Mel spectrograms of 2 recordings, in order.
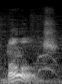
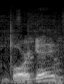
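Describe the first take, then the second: First: The name rhymes with the English word bulge. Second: The name has an 'or' vowel, like Borge. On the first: A preferred anglicized way of saying the name. "But I like saying Bulge" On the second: The way that follows the original Japanese. "if we're following the uh, pronunciation in Japanese"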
